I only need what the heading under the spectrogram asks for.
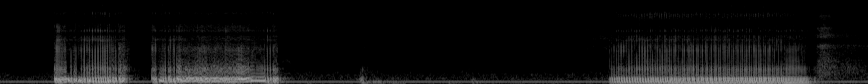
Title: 💤 BULLDOGS SNORE LOUD!!! #love #best #beautiful #cute #funny #family #bulldog #farm #dog #friends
